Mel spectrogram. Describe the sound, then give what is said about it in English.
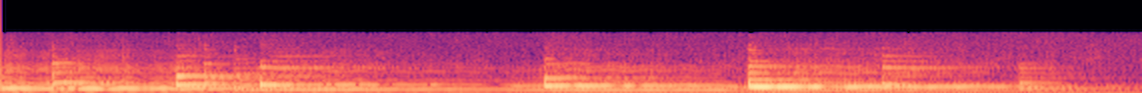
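A loud, steady buzzing drone like a fly sound effect, rich and reedy, wavering slightly and stepping up and down in pitch several times over a few seconds, with no talking. “If you want a fast, sure way to kill flies and mosquitoes, try Fly Dead.”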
